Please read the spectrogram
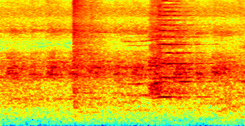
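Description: Bird-park aviary ambience with other birds calling throughout, a short click under a second in, and one loud call near the end that stands out above everything else.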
